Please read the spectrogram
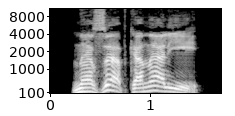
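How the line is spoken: Shouting. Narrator (Russian): крикнул Д'Артаньян

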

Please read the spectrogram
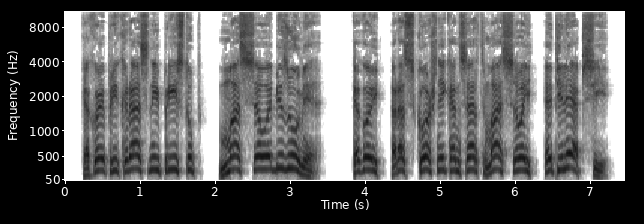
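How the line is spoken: Ecstatic shouting. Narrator (Russian): восторженно кричал Бах

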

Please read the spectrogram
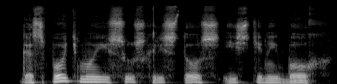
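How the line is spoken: Quiet recitation, two voices. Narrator (Russian): падре вместе с ней стал тихо читать

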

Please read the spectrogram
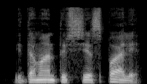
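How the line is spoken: Gloomy. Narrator (Russian): мрачно сказал Трикс

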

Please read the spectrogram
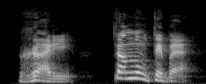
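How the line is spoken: Angry. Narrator (Ukrainian): сердито зупинилася Герміона

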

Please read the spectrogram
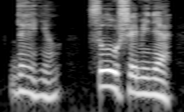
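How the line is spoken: Whisper to herself. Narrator (Russian): прошептала она про себя

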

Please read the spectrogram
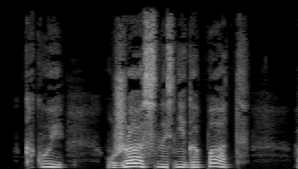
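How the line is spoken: Timid. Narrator (Russian): робко молвил один из них

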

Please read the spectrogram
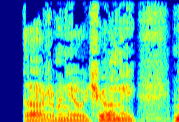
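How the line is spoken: Displeased grumble. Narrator (Russian): недовольно пробурчал Мэтт

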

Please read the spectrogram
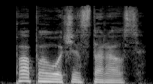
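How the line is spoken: Soft. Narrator (Russian): мягко сказала она

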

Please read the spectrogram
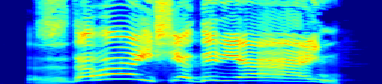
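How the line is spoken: High squeaky voice. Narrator (Russian): пропищало оно

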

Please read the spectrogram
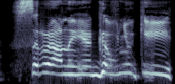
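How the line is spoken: Yelling. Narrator (Russian): орал Арни

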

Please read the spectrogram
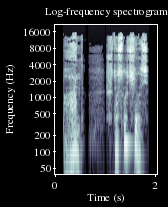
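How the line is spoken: Whisper. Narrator (Russian): прошептала она

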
